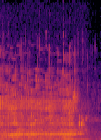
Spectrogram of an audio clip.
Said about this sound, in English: if I activate the pottery jar, right click the water and go to fill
